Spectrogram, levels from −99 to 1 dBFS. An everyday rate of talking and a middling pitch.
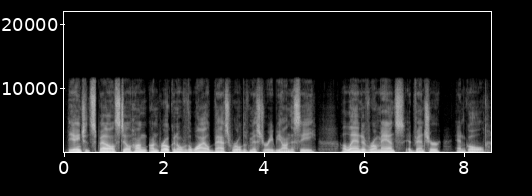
No: average, 155 wpm; very low, 90 Hz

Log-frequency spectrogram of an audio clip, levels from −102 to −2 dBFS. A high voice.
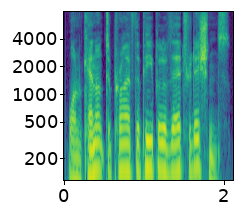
No: low, 130 Hz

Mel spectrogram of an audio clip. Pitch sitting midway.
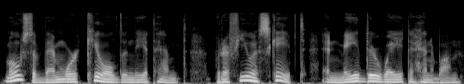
No: low, 120 Hz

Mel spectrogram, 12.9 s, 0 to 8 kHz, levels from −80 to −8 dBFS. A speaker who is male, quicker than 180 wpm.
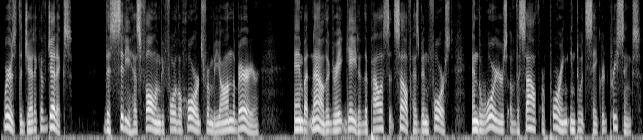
Yes: male; average, 195 wpm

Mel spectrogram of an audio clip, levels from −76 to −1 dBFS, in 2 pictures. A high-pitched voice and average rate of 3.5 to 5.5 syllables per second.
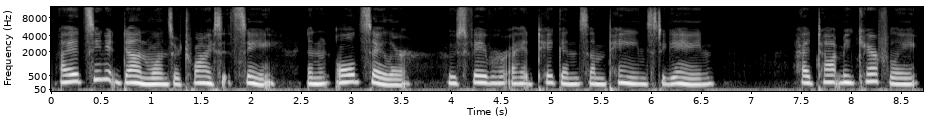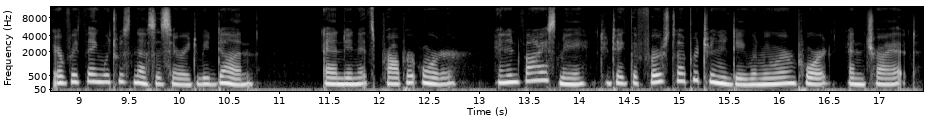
Yes: high, 225 Hz; 5.3 syllables/s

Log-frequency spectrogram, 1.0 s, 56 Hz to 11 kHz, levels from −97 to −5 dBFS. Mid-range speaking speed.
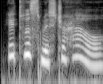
No: fast, 235 wpm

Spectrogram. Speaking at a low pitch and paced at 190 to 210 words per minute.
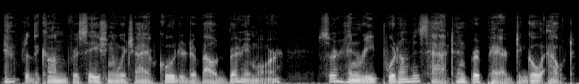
Yes: very low, 90 Hz; fast, 205 wpm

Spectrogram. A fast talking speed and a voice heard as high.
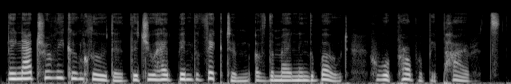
Yes: fast, 225 wpm; high, 205 Hz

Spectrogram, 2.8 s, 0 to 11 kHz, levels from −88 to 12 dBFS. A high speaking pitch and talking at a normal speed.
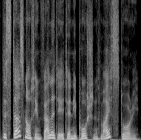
No: medium, 180 Hz; average, 190 wpm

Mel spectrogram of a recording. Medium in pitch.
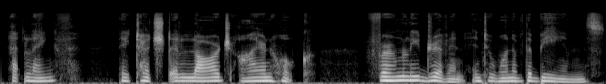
Yes: medium, 155 Hz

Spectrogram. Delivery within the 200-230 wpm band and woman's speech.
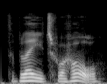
No: fast, 225 wpm; male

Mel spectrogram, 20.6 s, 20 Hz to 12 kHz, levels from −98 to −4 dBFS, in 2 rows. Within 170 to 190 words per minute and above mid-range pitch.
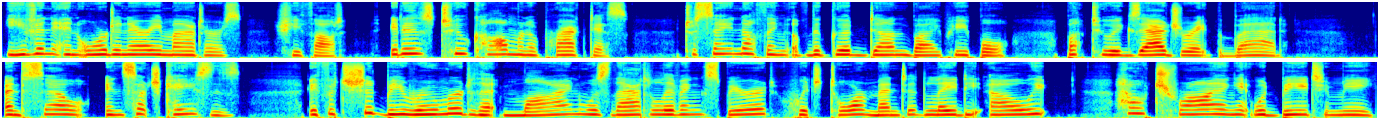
No: average, 155 wpm; high, 245 Hz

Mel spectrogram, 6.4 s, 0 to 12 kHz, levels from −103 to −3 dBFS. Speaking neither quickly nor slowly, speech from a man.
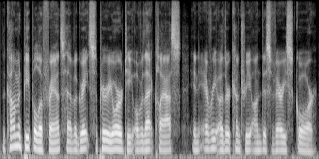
Yes: average, 190 wpm; male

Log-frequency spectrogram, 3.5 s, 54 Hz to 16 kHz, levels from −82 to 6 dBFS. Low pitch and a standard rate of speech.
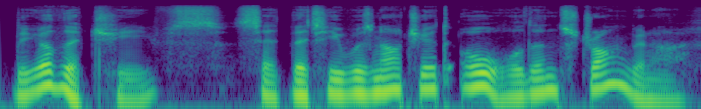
No: low, 125 Hz; fast, 220 wpm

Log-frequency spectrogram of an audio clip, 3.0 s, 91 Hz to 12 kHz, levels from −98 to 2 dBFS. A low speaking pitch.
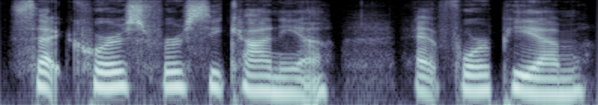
No: medium, 185 Hz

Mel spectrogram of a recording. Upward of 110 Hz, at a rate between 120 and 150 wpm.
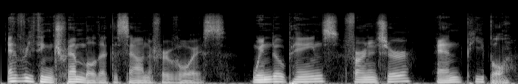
No: low, 105 Hz; average, 140 wpm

